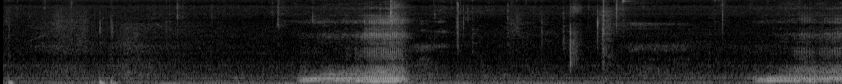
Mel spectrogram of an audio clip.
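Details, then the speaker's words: French Bulldog sleeping by a fire snoring: two rumbling snores about four seconds apart with crackling fire noise between. "Phoebes, you're snoring, girl."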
